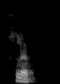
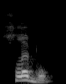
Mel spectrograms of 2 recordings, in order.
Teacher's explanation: That B there at the first word is actually pronounced as a P, right? It's devoiced.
